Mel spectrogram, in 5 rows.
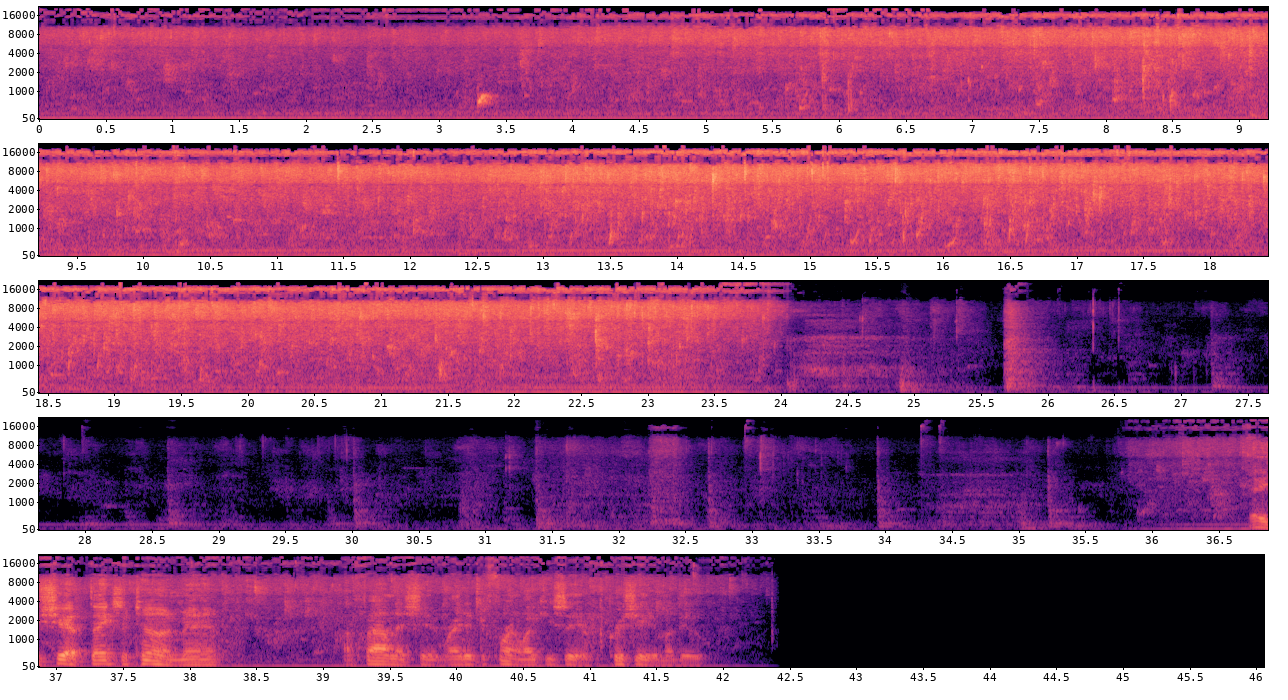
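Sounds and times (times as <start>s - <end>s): water rushing from burst pipe: 0.0s - 24.0s, 35.9s - 42.1s.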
